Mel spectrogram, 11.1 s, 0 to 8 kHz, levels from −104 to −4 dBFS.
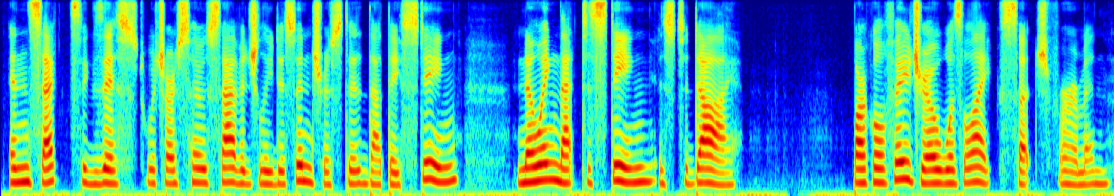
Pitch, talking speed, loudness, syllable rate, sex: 210 Hz, 120 wpm, -17 LUFS, 4.0 syllables/s, female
